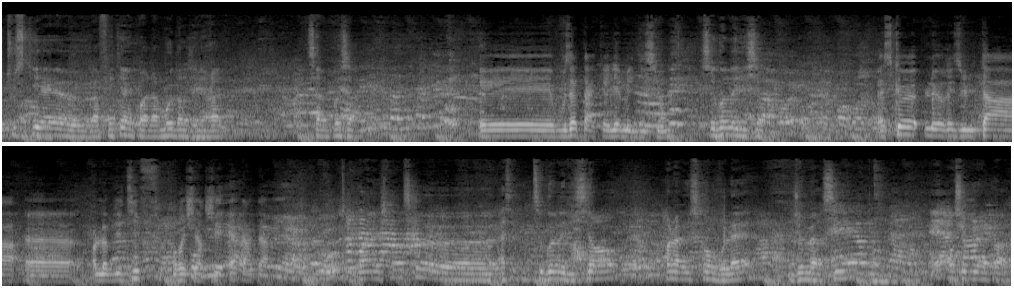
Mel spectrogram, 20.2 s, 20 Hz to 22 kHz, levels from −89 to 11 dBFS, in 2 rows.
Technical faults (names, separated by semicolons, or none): none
